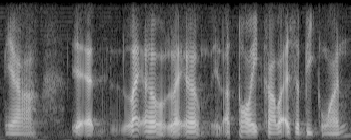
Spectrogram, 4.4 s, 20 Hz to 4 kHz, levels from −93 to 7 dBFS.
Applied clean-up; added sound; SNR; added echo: none; none; none; none.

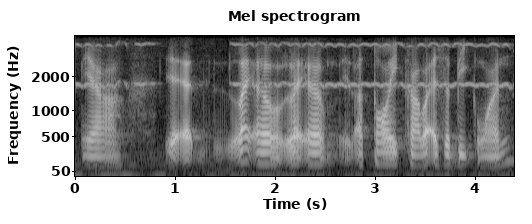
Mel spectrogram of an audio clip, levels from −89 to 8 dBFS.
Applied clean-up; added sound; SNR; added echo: none; Wind instrument, woodwind instrument; 13 dB; none.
